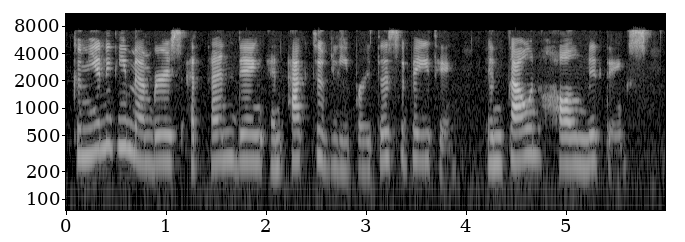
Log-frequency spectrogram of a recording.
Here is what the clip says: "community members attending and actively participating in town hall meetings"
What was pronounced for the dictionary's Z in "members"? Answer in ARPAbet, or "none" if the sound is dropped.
S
